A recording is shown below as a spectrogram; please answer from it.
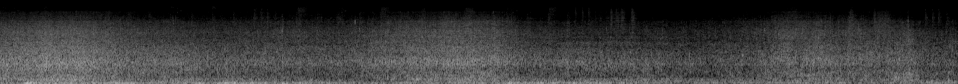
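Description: Waves surge steadily onto the stony shore of Pantai Celong in Batang, a continuous broad wash of surf with gentle swells in loudness and some wind noise, heard from nearby with no talking.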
